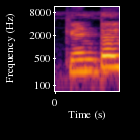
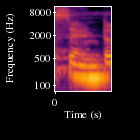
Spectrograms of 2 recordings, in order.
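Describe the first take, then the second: First: The word begins with a k sound. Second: The word begins with an s sound. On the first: The speaker calls it wrong. "कैंटर भी नहीं पढ़ेंगे" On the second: The speaker calls it right. "सही जो word होता है"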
